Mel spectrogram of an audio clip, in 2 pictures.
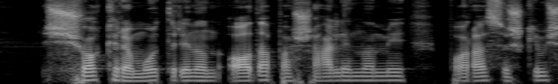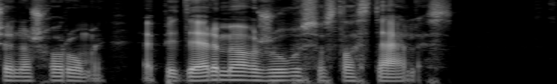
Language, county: Lithuanian, Kaunas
